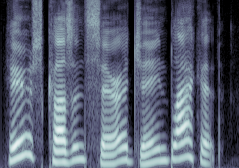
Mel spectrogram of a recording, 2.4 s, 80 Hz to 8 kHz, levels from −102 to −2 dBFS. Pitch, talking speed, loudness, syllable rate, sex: 215 Hz, 125 wpm, -18 LUFS, 4.2 syllables/s, male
